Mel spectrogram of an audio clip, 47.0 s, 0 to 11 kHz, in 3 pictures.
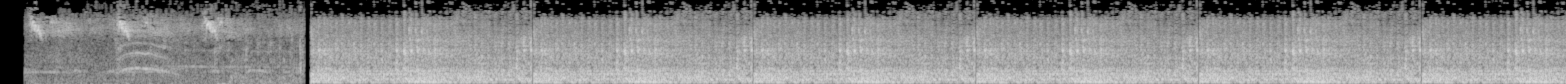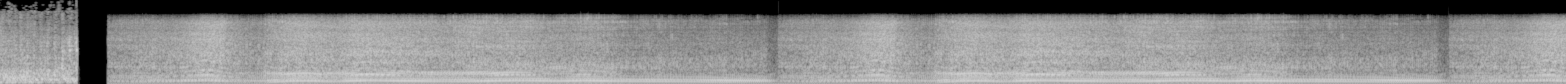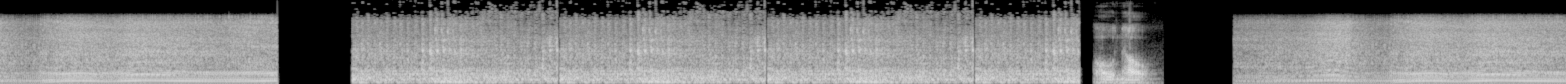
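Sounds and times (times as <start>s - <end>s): rough running tractor engine: 2.8s - 34.0s, 34.8s - 42.1s
engine revving: 3.0s - 34.1s, 34.8s - 42.1s, 43.7s - 46.9s.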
